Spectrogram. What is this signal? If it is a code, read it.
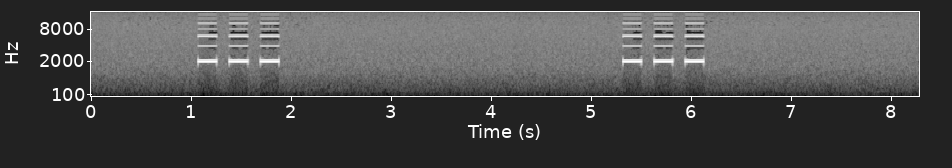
Beep code, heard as a piezo beeper, played twice, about 2000 Hz. 3 short. In AMI BIOS tables: failure in the first 64 KB of memory; in Dell tables: chipset error.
